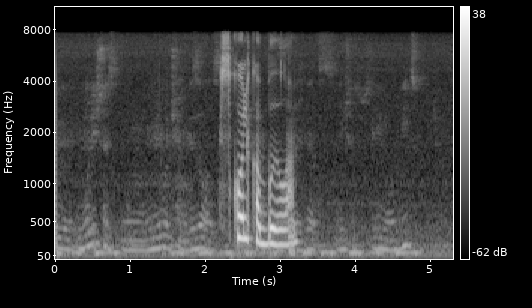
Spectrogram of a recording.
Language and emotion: Russian, neutral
